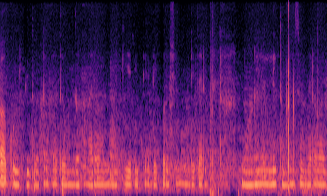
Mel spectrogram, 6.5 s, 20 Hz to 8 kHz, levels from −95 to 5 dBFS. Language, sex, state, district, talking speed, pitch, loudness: Kannada, female, Karnataka, Mysore, 75 wpm, 200 Hz, -25 LUFS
